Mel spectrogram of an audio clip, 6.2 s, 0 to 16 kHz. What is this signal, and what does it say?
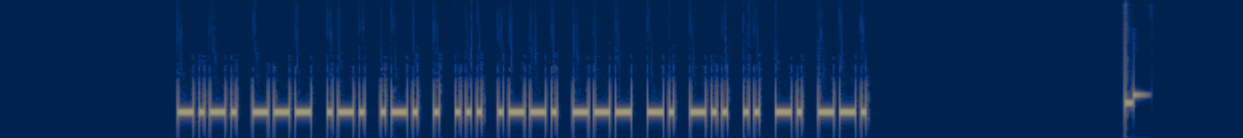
Morse code, heard as a keyed tone, about 44 wpm, 700 Hz. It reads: CORRESPONDING
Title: ING Suffix - Top 100 Words with Base Words 45wpm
